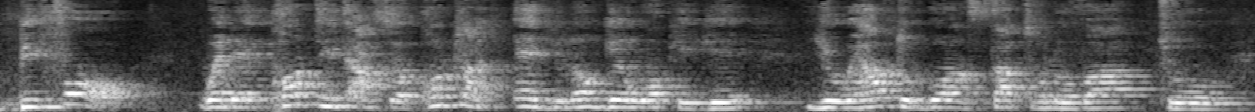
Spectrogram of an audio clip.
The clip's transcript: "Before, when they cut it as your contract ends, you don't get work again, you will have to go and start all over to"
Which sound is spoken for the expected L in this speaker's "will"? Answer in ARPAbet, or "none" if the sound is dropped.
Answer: L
